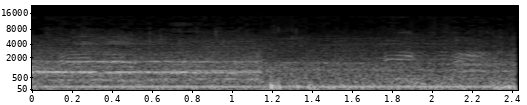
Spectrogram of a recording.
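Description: Football match ambience on a broadcast: a steady low hum under the general noise of the ground, with a single knock about a second in, likely the ball being struck, and a brief call near the end.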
